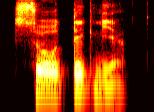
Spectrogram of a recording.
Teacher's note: la sílaba tónica es la penúltima en Tec por lo tanto grave terminada en vocal no se acentúa vale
